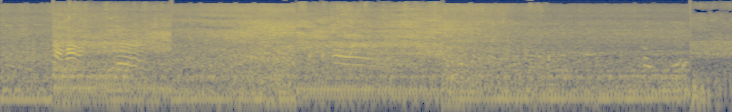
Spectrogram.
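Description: Road traffic and wind on the microphone, a steady low rumble, with a few short high-pitched gliding sounds about a second in and again around five seconds in.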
